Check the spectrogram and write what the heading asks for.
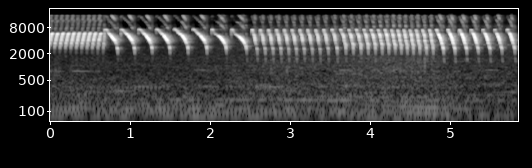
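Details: Canary singing a training song: a rapid trill opens into a series of swooping descending notes, followed by a long, fast, evenly pulsed rolling trill, all high-pitched and bright.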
